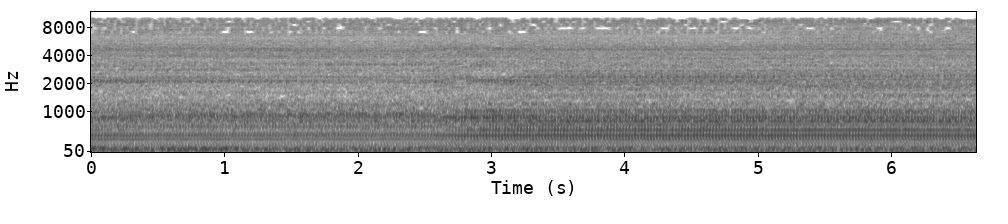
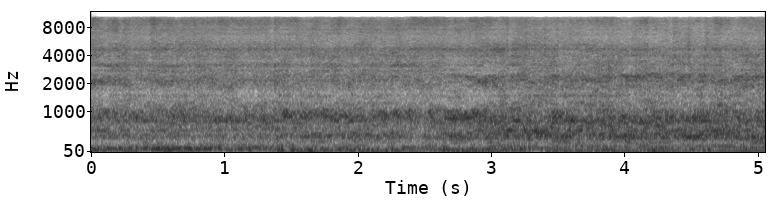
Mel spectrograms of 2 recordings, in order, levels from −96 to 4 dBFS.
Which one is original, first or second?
first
